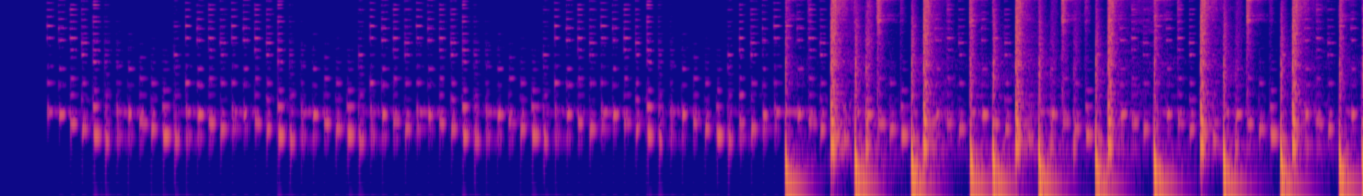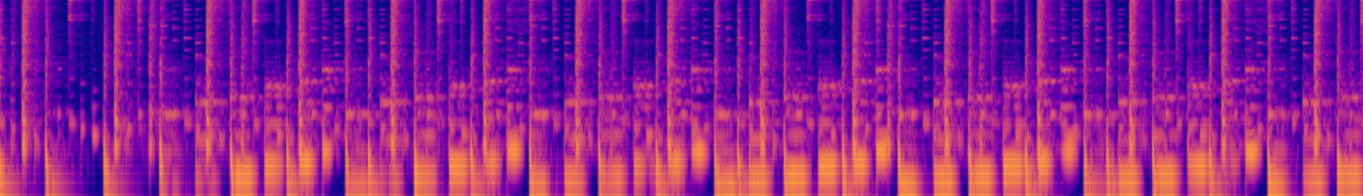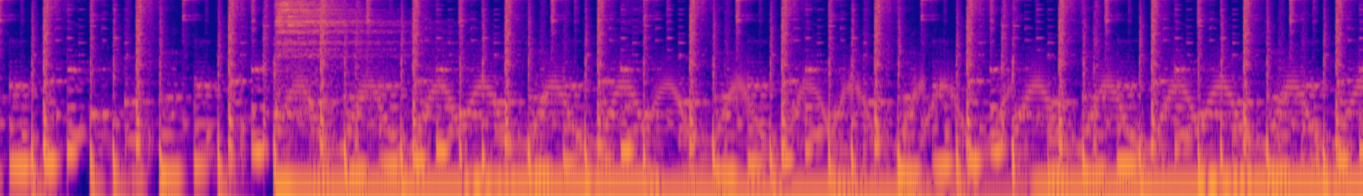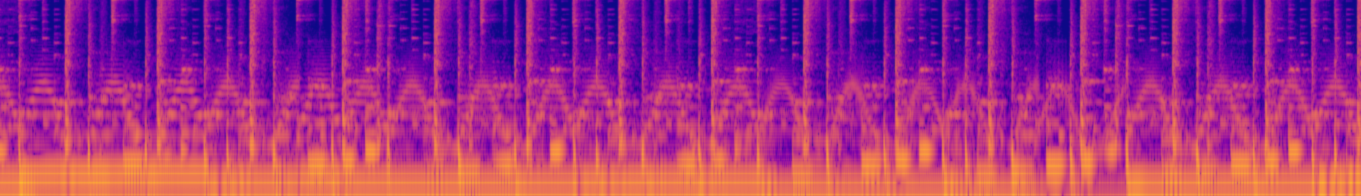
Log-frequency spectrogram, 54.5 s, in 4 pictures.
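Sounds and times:
drum breaks: 7.9s - 54.4s.

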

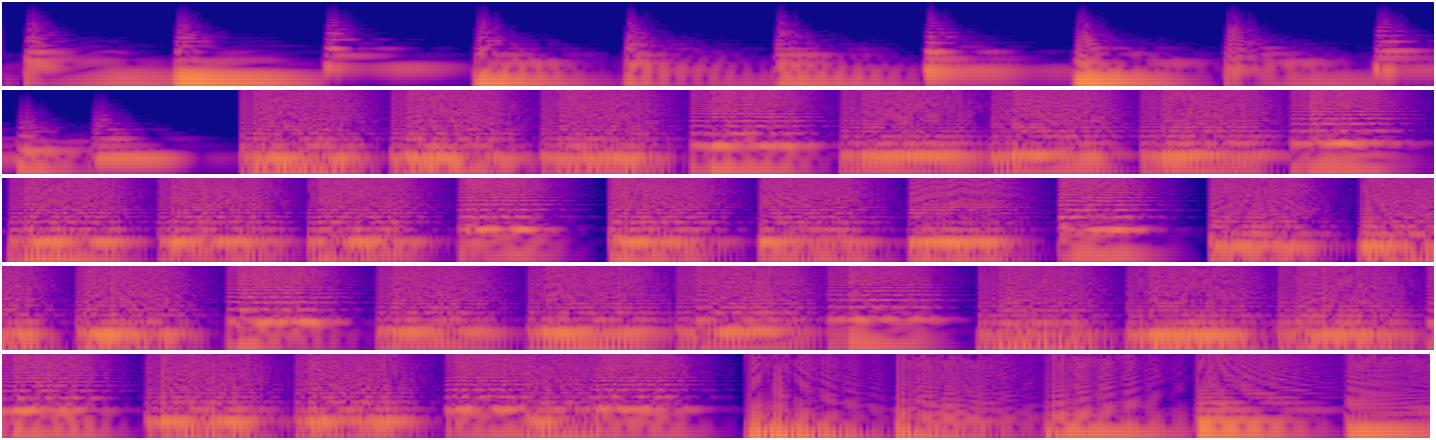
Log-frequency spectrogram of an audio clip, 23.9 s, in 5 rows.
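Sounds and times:
mono bass synth: 0.0s - 23.8s.

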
